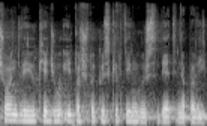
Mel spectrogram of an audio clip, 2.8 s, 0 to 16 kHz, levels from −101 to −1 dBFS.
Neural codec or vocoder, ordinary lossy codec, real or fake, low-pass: none; MP3, 96 kbps; real; 14.4 kHz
